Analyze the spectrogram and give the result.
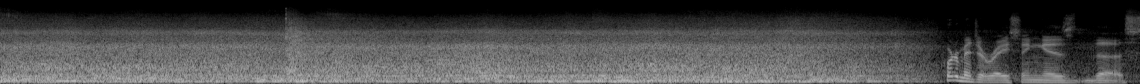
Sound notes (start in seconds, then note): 3.8 engines revving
